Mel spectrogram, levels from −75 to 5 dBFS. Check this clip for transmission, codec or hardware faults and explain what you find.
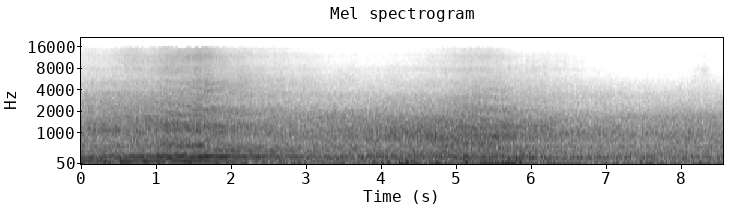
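One fault found. At 1.63 s a CD skip occurs: the laser jumps to another spiral turn, so a tick and a brief mute of a few milliseconds precede the sound resuming elsewhere.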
